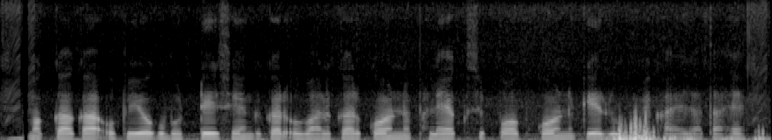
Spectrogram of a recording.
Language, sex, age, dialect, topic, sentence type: Hindi, male, 25-30, Kanauji Braj Bhasha, agriculture, statement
